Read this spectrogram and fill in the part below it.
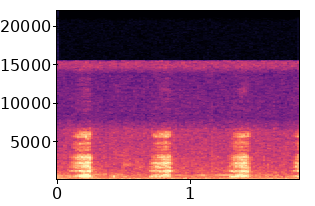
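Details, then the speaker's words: Yamaha F1ZR 110 two-stroke with weak bottom-end pull, spark plug removed, mic near front crankcase, crank turned forward by hand at the magneto: four hissy sucking puffs, about two per second, indicating a damaged or leaking crankshaft seal. "Jadi kalau di bagian magnet ini diputar kedepan dengan kondisi busi dibuka ya diputar kedepan kini di sini ada bunyi isapan itu artinya Hai Sil kruk as-nya sudah rusak atau terjadi kebocoran pada Sil kruk a"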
